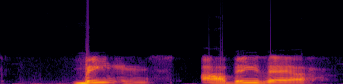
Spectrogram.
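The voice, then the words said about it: Southern drawl Taz impression. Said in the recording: “It's better with the Southern drawl ... a hillbilly trying to do his best Taz impression”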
